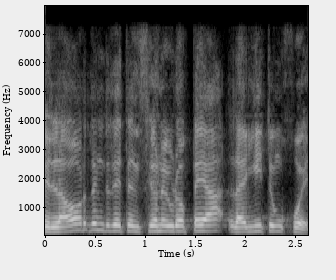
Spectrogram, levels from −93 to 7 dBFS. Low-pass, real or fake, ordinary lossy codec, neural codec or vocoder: 7.2 kHz; fake; none; codec, 16 kHz, 2 kbps, FunCodec, trained on Chinese and English, 25 frames a second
